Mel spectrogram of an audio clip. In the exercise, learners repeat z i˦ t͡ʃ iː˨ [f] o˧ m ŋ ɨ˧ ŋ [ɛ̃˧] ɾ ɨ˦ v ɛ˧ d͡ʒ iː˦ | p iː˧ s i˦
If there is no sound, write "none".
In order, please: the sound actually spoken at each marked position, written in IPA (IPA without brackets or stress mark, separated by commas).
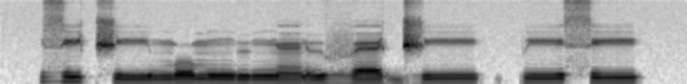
m, ɛ̃˧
